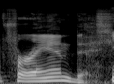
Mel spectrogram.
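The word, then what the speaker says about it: Ferrandis: Am I saying that right? Ferrandez. – Yes, Ferrandez. That's it. Yeah.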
